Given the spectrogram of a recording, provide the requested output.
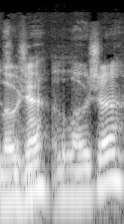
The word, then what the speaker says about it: Loggia: Loggia? Yeah, Robert Loggia.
